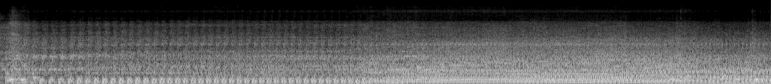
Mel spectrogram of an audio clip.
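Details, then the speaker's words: Craftsman YTS 3000 (2009) lawn tractor, 21hp Briggs and Stratton single-cylinder, test ride after fitting new 90 in, 1/2 inch drive belt: engine pulls steadily, drive smooth and even, no lumpy thumping as before. "That's much better."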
